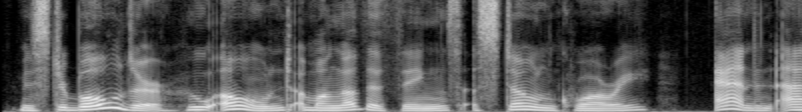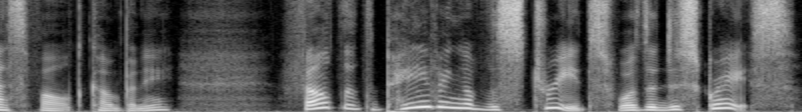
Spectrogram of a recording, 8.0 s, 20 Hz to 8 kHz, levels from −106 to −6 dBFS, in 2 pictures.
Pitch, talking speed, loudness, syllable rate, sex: 200 Hz, 180 wpm, -20 LUFS, 5.2 syllables/s, female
